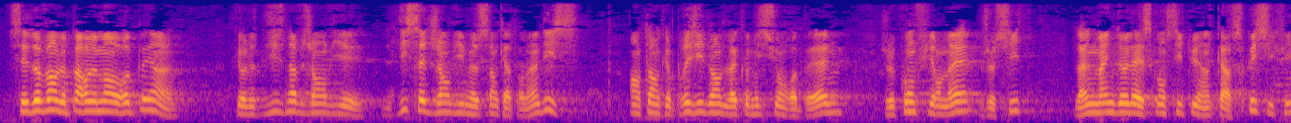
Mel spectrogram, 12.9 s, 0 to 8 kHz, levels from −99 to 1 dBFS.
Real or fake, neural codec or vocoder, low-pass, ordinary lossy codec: real; none; 7.2 kHz; AAC, 48 kbps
